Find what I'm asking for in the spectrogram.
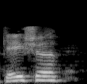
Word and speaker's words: geisha: I mean, our options were Memoirs of a Geisha... however you pronounce it. – Geisha.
